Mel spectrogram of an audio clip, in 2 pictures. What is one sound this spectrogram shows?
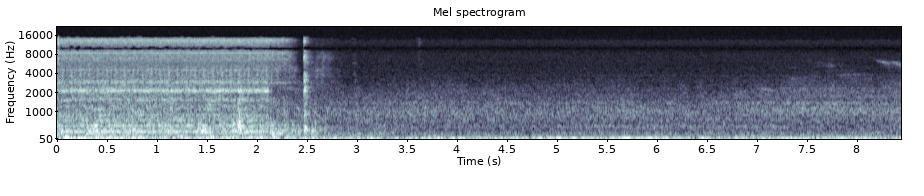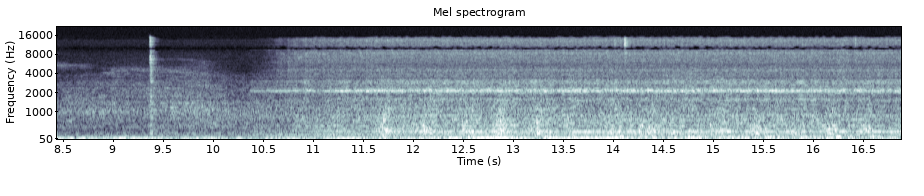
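A washing machine drum turns with a steady low rumble.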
